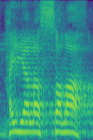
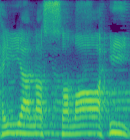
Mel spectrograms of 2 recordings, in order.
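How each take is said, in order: First: The last word stops short with no vowel. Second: The last word ends with an extra short vowel. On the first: The phrase is ended with a pause. "ছেড়ে পড়বেন সাকিন দিয়ে" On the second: The phrase is joined to what follows. "মিলায় পড়লে হবে"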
